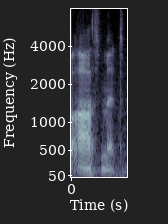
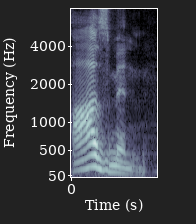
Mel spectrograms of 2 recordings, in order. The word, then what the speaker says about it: Osment: it was Haley Joe Osment was the kid wait it's Osment Osmond I thought it was Osman no t I nope I've been saying it wrong all these years and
